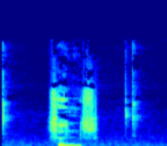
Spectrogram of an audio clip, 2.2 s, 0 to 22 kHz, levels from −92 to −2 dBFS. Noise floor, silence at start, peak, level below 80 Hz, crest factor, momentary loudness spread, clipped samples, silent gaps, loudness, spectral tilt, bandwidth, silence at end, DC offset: -67 dBFS; 0.05 s; -20 dBFS; -80 dBFS; 24 dB; 15 LU; under 0.1%; none; -40 LUFS; -1.5 dB/octave; 16.5 kHz; 0.35 s; under 0.1%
